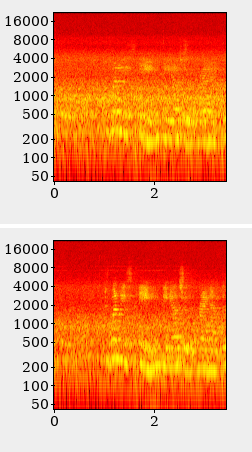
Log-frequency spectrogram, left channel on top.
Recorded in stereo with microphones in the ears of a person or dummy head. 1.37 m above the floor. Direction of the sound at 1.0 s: 30° right (ahead or behind).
